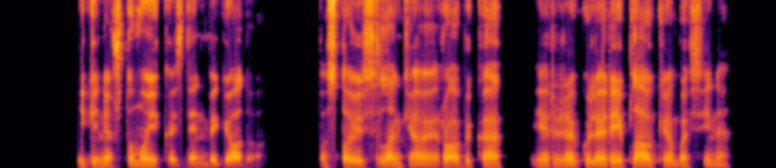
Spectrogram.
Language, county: Lithuanian, Kaunas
